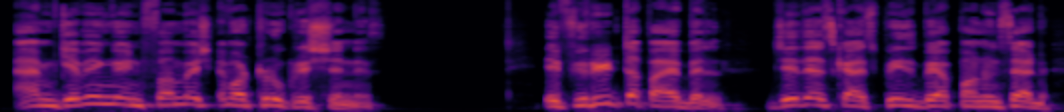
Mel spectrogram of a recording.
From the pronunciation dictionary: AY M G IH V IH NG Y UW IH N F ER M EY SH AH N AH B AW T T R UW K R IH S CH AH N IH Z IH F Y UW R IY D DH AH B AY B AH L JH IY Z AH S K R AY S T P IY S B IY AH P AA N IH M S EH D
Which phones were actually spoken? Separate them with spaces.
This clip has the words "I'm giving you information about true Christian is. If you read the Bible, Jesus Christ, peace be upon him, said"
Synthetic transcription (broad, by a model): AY M G IH V IH NG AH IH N F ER M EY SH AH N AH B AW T T R UW K R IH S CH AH N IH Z IH F Y UW R IY D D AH B AY B AH L JH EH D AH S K AY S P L IY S B IY AH P AA N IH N S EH D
